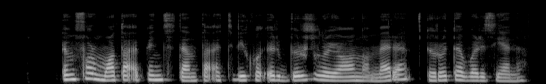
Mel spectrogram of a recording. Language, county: Lithuanian, Kaunas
